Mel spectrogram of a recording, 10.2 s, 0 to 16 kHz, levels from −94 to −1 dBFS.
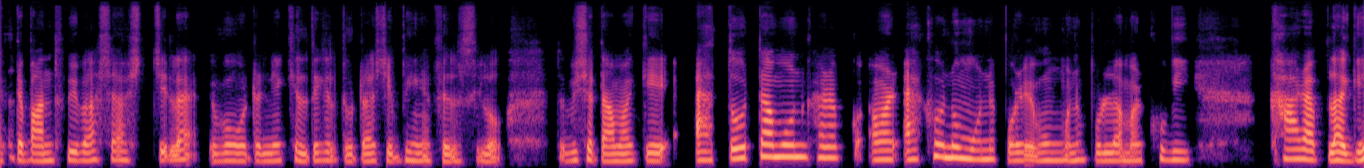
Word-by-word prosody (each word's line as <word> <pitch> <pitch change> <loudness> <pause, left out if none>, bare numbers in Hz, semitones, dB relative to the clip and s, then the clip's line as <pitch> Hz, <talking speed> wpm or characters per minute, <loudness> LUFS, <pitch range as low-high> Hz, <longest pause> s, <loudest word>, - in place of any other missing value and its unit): একটা 215 -8 -2
বান্ধবী 175 +3 0
বাসায় 190 +2 -3
আসছিলো 100 - -2 0.2
এবং 170 +1 -1
ওটা 165 - -4
নিয়ে 170 +1 -1
খেলতে, 170 -2 -2
খেলতে, 170 - -6
ওটা 160 - -2
সে - - 0
ভেঙে 175 -2 -1
ফেলছিল। 80 - -3 0.5
তো - - -28
বিষয়টা 185 -2 -1
আমাকে 170 +1 -1 0.4
এতটা 230 +7 +3
মন 255 0 +6
খারাপ 235 -1 +1
ক - - -8
আমার 200 +1 +4 0.2
এখনো 240 +3 +3
মনে 205 0 0
পড়ে 175 0 0
এবং 180 - -1
মনে 175 +2 -2
পড়লে 170 0 0
আমার 175 - -1
খুবই 190 -2 -2 0.7
খারাপ 210 -2 +4
লাগে 180 +2 +5
180 Hz, 180 wpm, -24 LUFS, 170-210 Hz, 0.7 s, মন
